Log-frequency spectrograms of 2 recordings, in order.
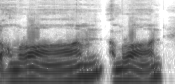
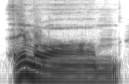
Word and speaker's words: Imran: the name wrong because it's not Amran, it is Imram, which means the last letter is M, not N.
